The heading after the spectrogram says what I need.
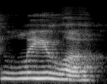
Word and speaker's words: Layla: was keeping because disabled it's leelah her name is layla keeps i know she does not spell names how they are pronounced apparently has to keep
